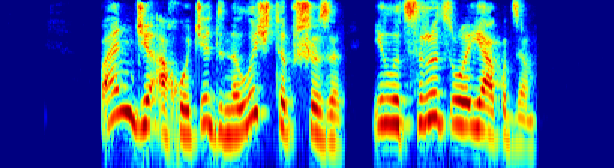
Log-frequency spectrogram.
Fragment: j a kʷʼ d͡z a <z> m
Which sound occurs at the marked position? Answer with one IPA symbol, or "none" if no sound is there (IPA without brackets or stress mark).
none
